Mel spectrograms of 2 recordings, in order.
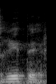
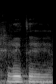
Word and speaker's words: RIITIIR: I pronounce it as RIITIIR. RIITIIR, me too.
